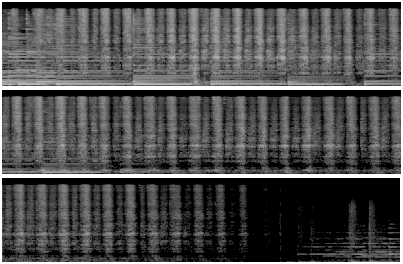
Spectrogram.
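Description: A hand saw cutting wood in quick, even back-and-forth strokes, about four a second, growing fainter toward the end. Guitar music fades out under it over the first half.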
